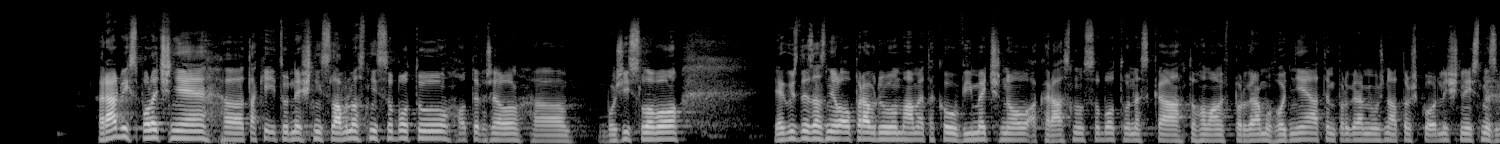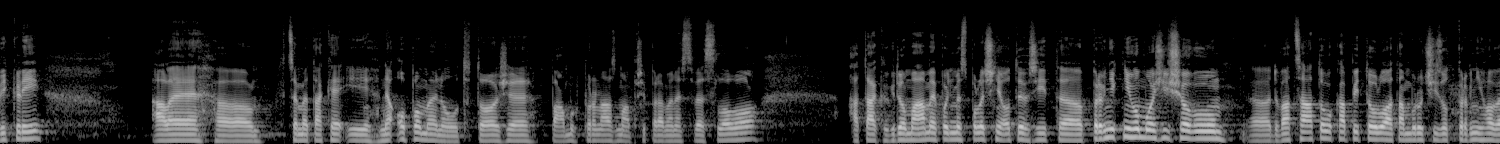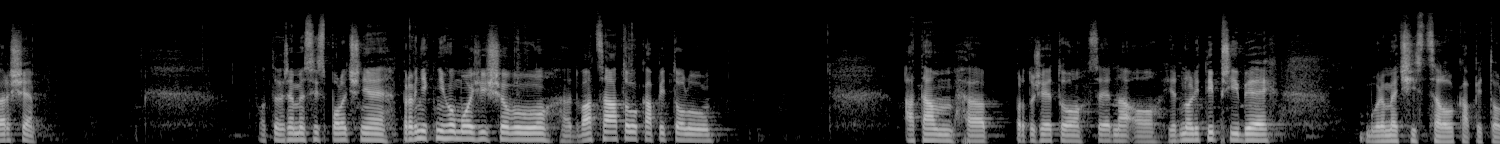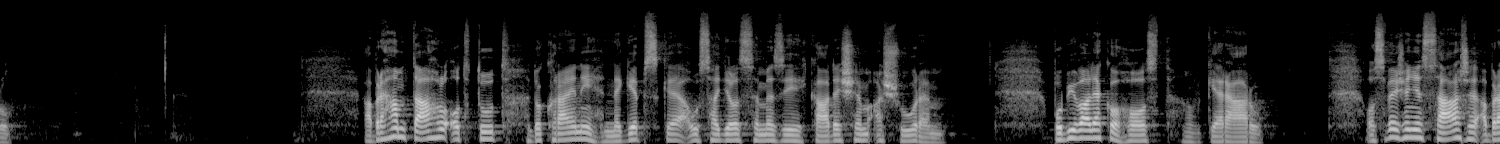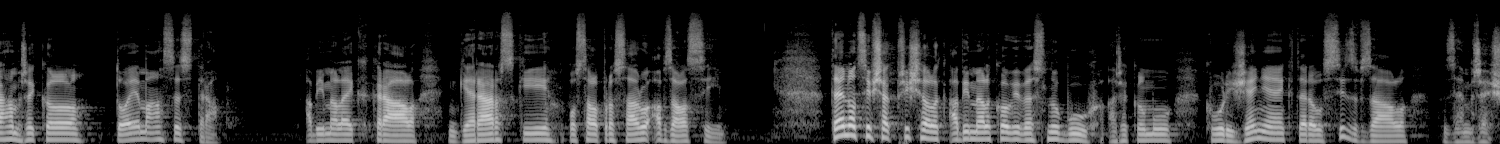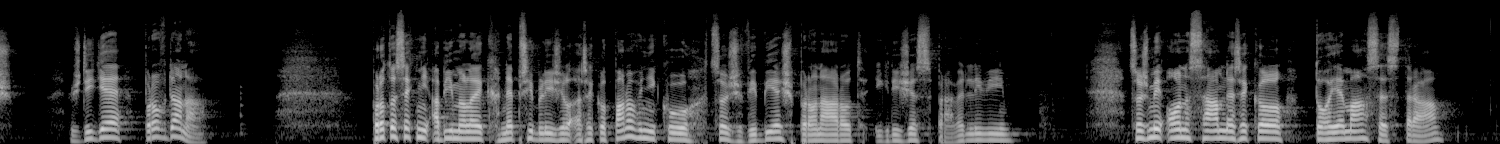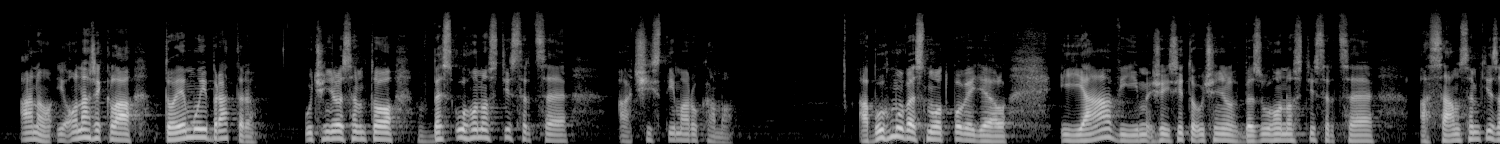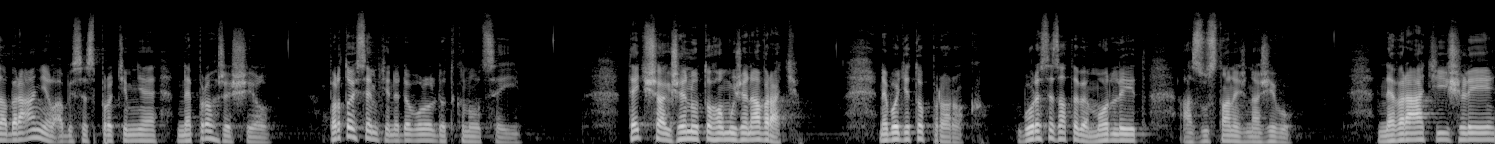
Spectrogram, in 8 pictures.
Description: ve sboře Ostrava-Radvanice, při příležitosti Památky Večeře Páně.
Kázání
